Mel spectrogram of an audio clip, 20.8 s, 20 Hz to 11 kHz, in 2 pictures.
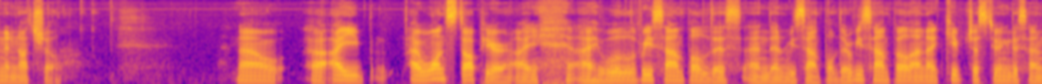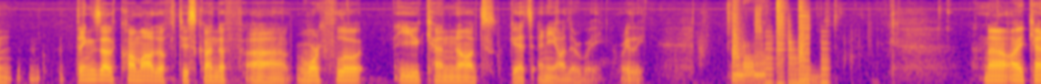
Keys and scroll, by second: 17.3 Return, 17.7 space.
